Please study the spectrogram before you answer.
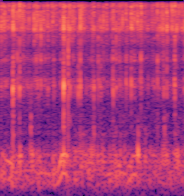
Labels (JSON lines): {"label": "biophony, cascading saw", "recorder": "HydroMoth"}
